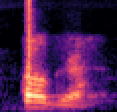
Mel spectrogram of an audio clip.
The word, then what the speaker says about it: Hogrefe: Hogrefe, can you let me know how to pronounce that right? Hogrefe. Hogrefe, thank you.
